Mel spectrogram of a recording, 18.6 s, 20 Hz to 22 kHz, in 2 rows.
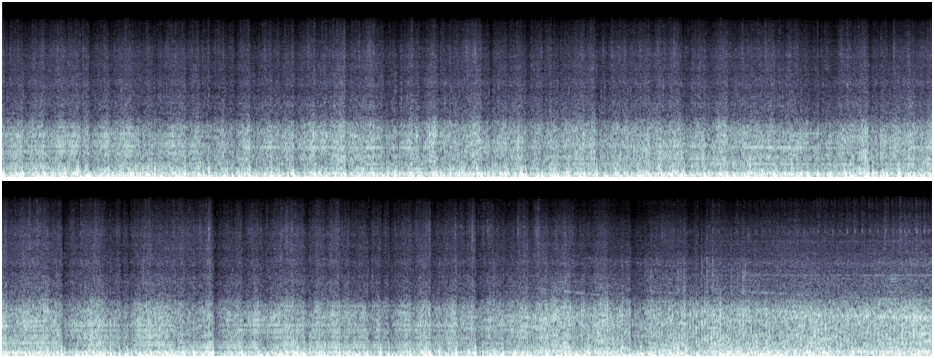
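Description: Vultee BT-13A Valiant's Pratt & Whitney R-985 nine-cylinder radial engine running steadily on the ground, heard from the open rear cockpit. It is a loud, deep rumble whose tone shifts slightly about fifteen seconds in.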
